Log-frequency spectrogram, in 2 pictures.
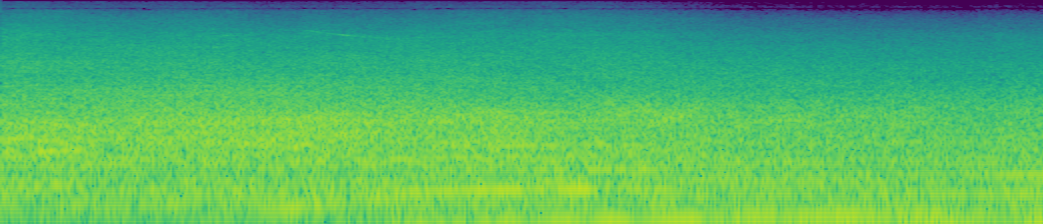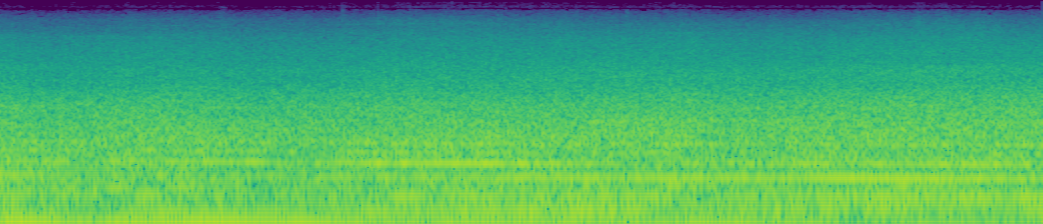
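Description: Steady road-vehicle noise: cars running, with a continuous low engine hum, a little louder in the first few seconds.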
